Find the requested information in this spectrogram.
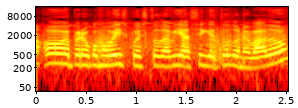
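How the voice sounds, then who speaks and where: At a moderate pace, a woman speaks with a high pitch in a dry sound with no echo and light background noise. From Spain, Alicante. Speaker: travel vlogger. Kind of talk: casual vlog. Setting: outdoors in snow. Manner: animated. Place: open country. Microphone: phone near.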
